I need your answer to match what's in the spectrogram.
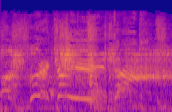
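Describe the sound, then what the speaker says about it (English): A video game character in Killer Frequency lets out a loud, drawn-out scream, wavering and sliding in pitch across about two seconds, close and alone. "Just think of a scream and let it rip!"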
